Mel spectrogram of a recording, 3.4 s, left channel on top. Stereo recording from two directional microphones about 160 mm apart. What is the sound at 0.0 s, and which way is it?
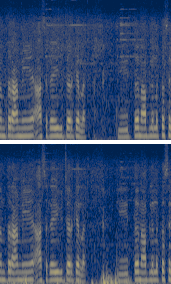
Speech, 20° right (ahead or behind).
